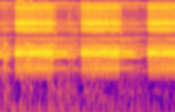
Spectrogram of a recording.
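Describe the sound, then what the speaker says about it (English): Steady electronic alarm in the video game Deus Ex, a continuous buzzing tone droning loud and unbroken throughout. "Why the alarm?"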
